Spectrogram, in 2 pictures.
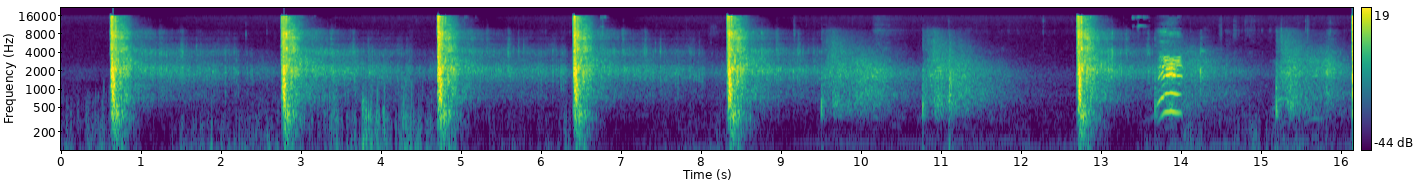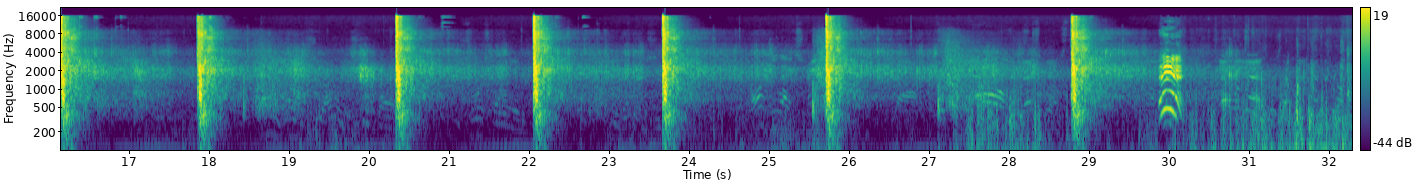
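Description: Rifle fired one shot at a time from the prone position, about thirteen sharp shots roughly every two seconds, with a longer pause near the middle. Each shot has a short echo.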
